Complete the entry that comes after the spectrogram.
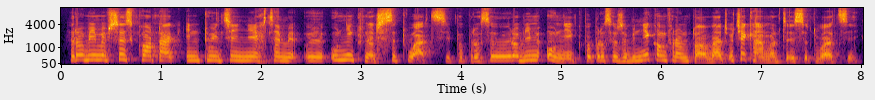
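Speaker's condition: Hard of hearing, cochlear implant; electronic device must be protected from rain and water

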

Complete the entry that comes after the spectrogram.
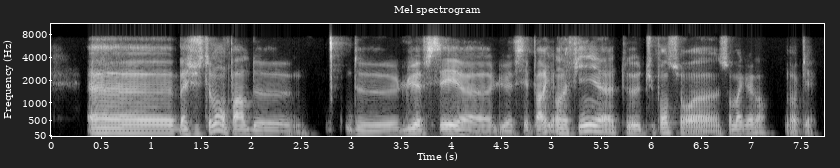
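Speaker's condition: No condition

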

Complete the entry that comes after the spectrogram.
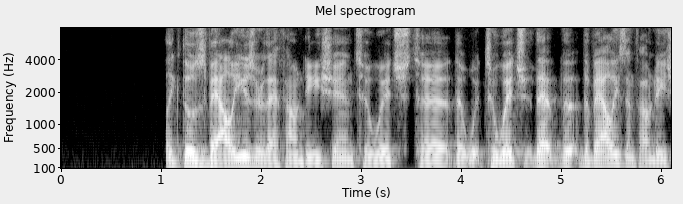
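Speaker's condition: No condition

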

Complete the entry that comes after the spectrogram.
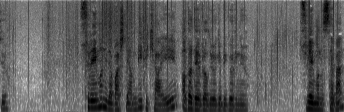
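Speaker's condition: No condition

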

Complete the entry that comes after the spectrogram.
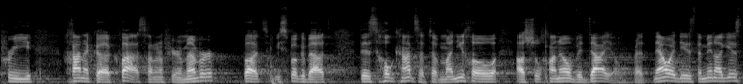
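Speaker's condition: No condition

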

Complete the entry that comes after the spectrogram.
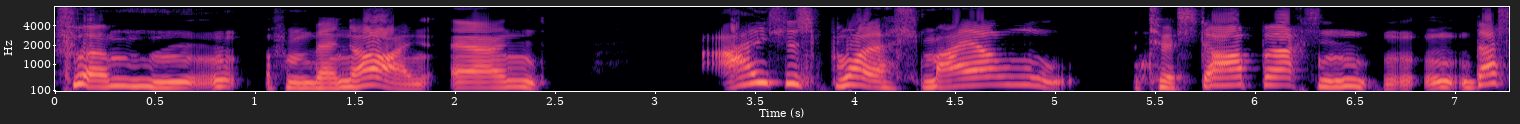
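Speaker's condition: Down syndrome; as on Japan trip

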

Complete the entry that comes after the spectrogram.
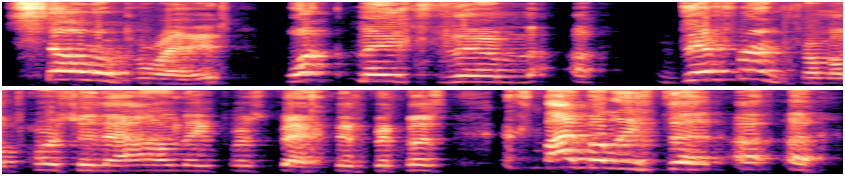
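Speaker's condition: Cerebral palsy; severe

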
